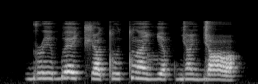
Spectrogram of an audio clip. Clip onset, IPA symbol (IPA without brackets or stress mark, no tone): ɡ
